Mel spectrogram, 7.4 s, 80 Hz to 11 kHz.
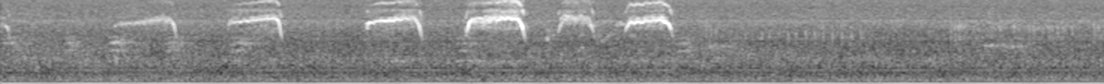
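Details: Bald eagle at the Decorah North nest during a feeding, 1 April 2022, recorded by nest camera: a run of six high, sharply arched whistled chirps with harmonics, loudest in the middle, over a constant low electrical hum.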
